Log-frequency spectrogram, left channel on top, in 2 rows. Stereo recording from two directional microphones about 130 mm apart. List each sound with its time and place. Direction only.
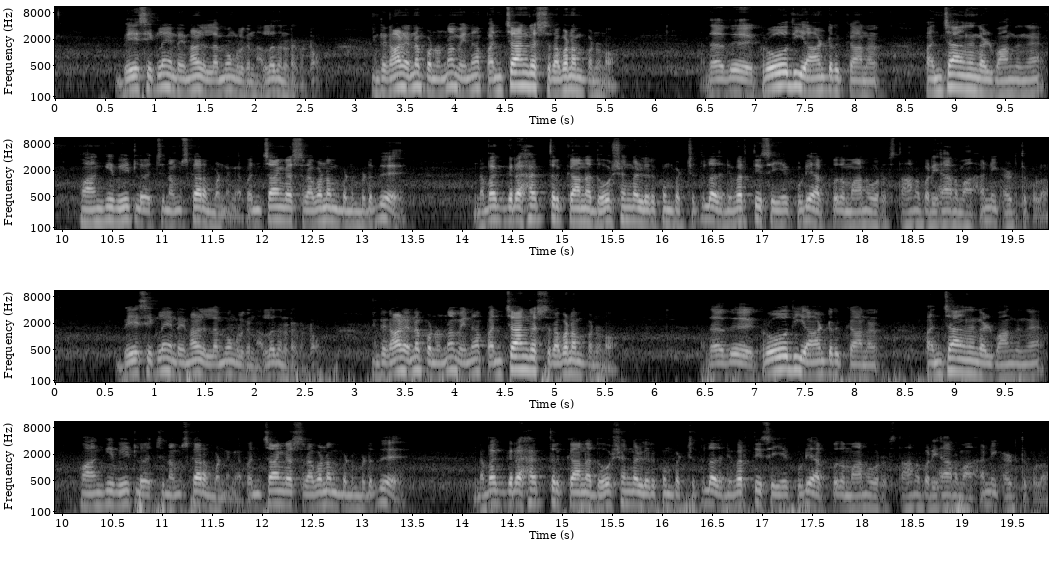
0.7 s a man's voice: 45° left (ahead or behind)
14.2 s a man's voice: 50° left (ahead or behind)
